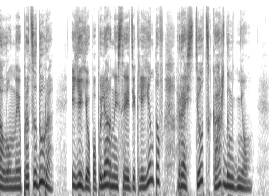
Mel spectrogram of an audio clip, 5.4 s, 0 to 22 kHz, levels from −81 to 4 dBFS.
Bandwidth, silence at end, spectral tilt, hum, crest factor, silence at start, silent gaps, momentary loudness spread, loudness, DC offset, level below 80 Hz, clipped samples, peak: 19.5 kHz; 0.35 s; -4.5 dB/octave; none; 16 dB; 0 s; none; 9 LU; -17 LUFS; 0.1%; -44 dBFS; under 0.1%; 0 dBFS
